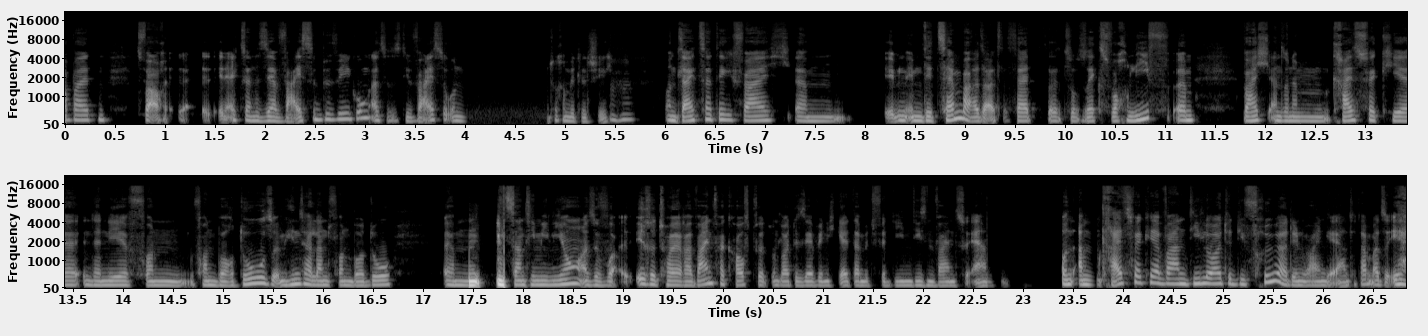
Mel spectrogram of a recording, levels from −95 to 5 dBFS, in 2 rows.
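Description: At 3.93 s the speech hits a call audio freeze lasting until 4.83 s. The last bit of sound gets drawn out into a fading buzz or hiss, and roughly the final 220 ms of that stretch drops to near silence before things resume right where they left off. About 880 ms gets inserted with nothing actually lost. That's most likely packets stuck in transit draining the jitter buffer dry.

From 9.34 to 9.52 s there's a sudden gain jump down by about 16 dB. The speech and the background noise both drop together in a single step, with no fade, before recovering. That pattern likely points to a digital gain setting being applied without a ramp.

Right after, from 10.06 to 12.33 s, you get a jitter buffer speed-up. The receiver had too much queued, so it kept snipping out tiny pitch-period chunks, about half a second in total. The speech runs at roughly 125% speed with the pitch unchanged, so it comes across hurried.

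At 12.33 s there's a short stall from a late packet. A sound gets held about 20 ms too long with a slight buzz or dip before playback carries on, with nothing skipped.

At 17.46 s the level leaps up by about 20 dB, and noise rides up with it until 17.80 s.

From 19.66 to 21.97 s there's a second speed-up, milder at 115%, trimming roughly 0.3 s.

At 22.64 s the level steps down about 13 dB and holds until 23.01 s.

Finally, 23.64 to 23.76 s brings a tiny freeze. A brief 100 ms hold of buzz or hiss is inserted, then the speech resumes without a gap in content.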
